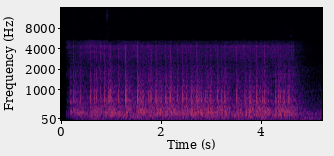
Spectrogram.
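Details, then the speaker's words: Needle EMG, teaching example: rapid crackling, sputtering spikes firing regularly over a steady hiss, a triphasic endplate spike, explained as not telling endplate spikes from fibrillations by their look; EMG endplate spikes. "this is a triphasic nplate spike this is a basic fibrillation you cannot tell what they are by looking at them and even though most nlate spikes will be biphasic negative"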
